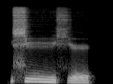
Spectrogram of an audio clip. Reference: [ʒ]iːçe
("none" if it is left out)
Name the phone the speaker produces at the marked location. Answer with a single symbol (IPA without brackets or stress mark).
ɕ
